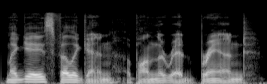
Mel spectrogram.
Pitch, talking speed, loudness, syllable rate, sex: 85 Hz, 180 wpm, -17 LUFS, 4.1 syllables/s, male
